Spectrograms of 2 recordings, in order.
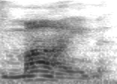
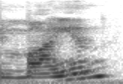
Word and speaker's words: mine: so this phone is mine, but people will say Mayan. Mayan. This one is Mayan. That's Mayan. That's weird. Yeah. That's an overpronunciation.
